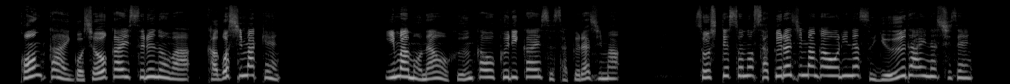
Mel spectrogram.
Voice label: Jimoto Shoukai Narration

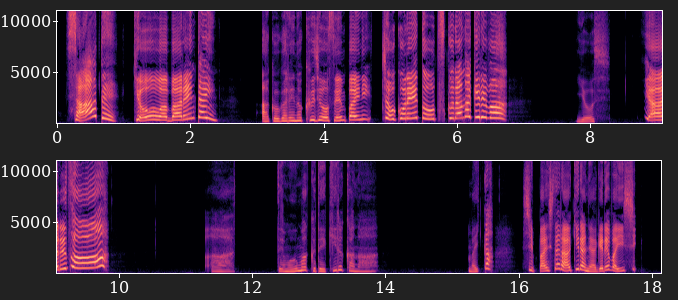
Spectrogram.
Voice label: Genkina Joshikousei

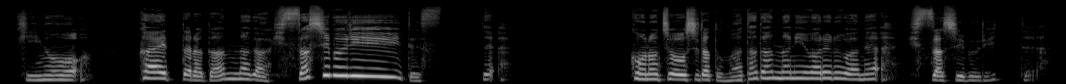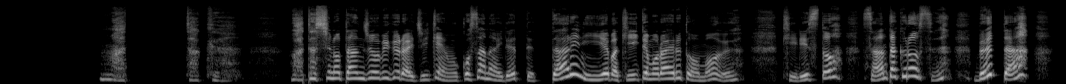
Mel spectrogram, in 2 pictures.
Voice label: 30Dai Josei Keiji

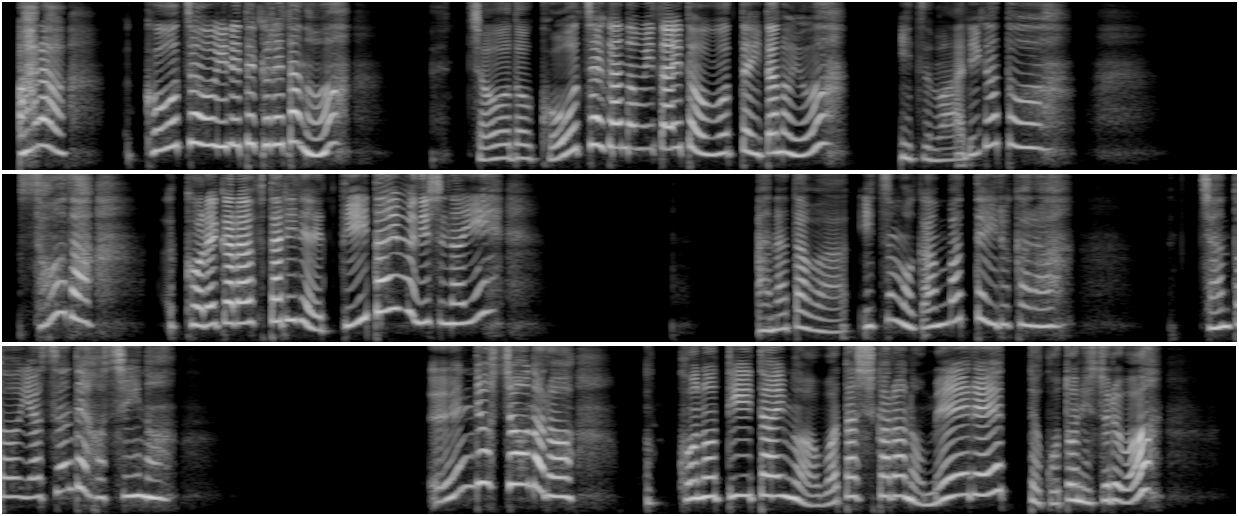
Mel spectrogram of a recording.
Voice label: 優しいお嬢様

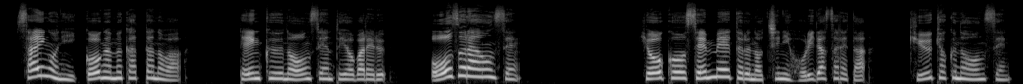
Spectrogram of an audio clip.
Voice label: Tabi Bangumi Narration

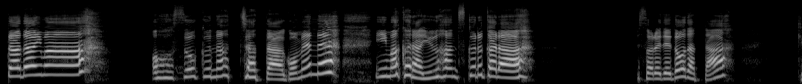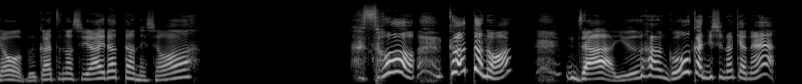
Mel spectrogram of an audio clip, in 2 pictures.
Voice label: 優しいお母さん

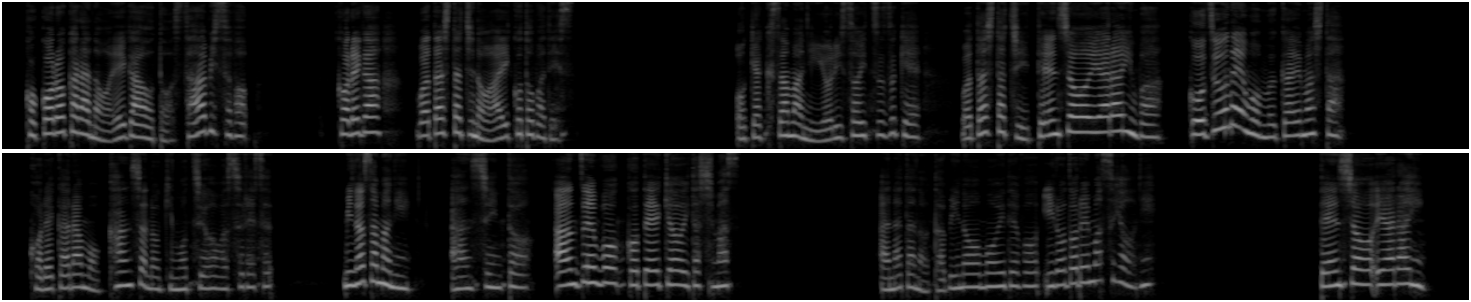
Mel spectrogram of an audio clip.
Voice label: narration, ナレーション; ナレーション②

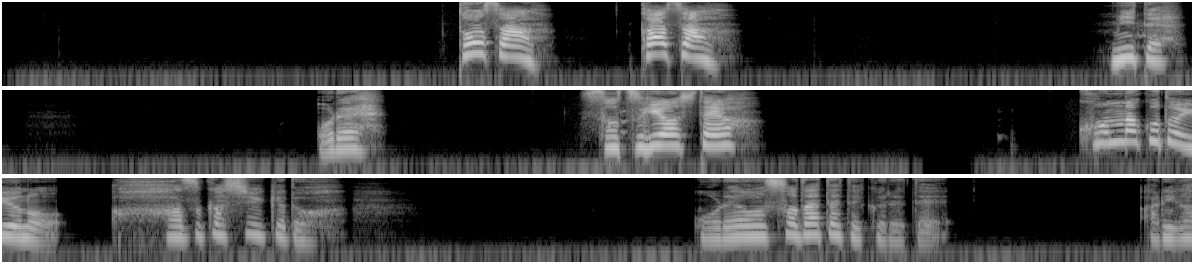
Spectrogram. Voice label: Otonabita Shonen

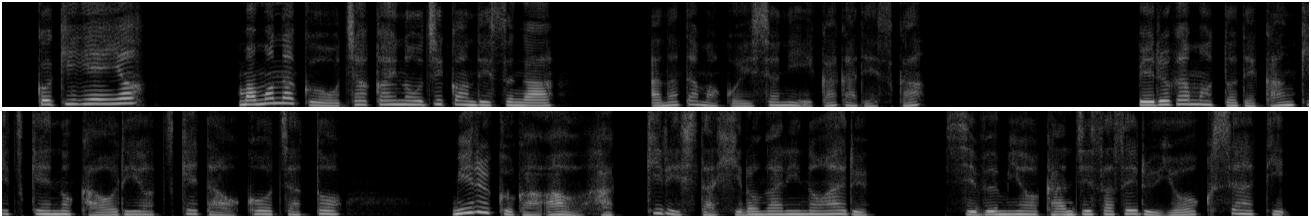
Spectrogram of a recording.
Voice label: Ojousama

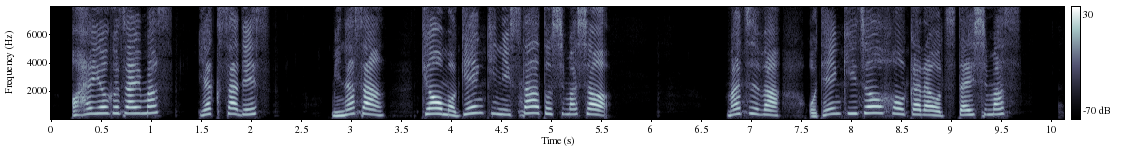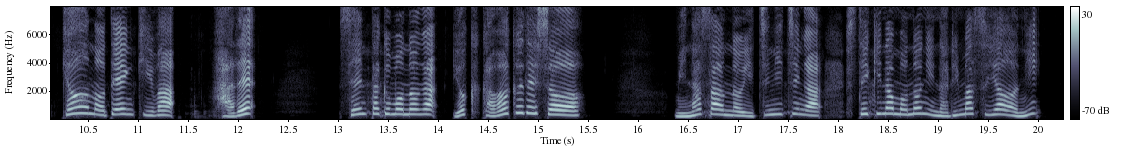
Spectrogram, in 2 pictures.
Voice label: Genki Na Otona Josei

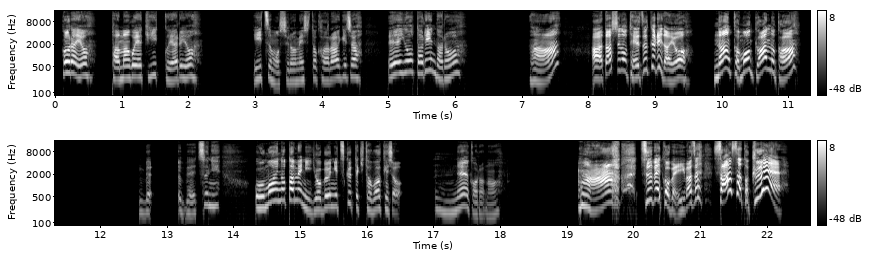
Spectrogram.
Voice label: 根は優しいツンデレ; Tsundere

